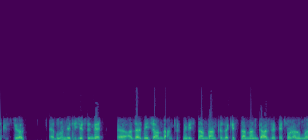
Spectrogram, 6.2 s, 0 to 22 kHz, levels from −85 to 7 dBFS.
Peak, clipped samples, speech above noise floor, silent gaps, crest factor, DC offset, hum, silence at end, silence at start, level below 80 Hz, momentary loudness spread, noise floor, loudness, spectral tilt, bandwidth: -10 dBFS; under 0.1%; 41 dB; none; 16 dB; under 0.1%; none; 0 s; 0.05 s; -76 dBFS; 8 LU; -67 dBFS; -26 LUFS; -7 dB/octave; 5.2 kHz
